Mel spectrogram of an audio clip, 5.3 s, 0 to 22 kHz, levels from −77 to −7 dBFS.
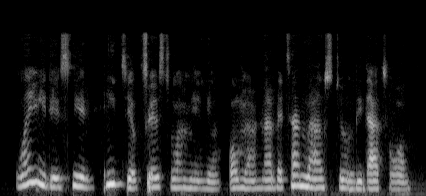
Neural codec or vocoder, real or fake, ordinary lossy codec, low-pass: codec, 24 kHz, 1.5 kbps, HILCodec; fake; Opus, 64 kbps; 10.8 kHz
